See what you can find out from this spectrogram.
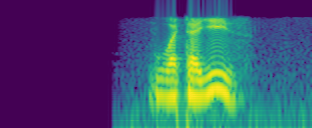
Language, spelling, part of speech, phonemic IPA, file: Pashto, وټه ييز, adjective, /wəˈʈa jiz/, Ps-وټه ييز.oga
- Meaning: economic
